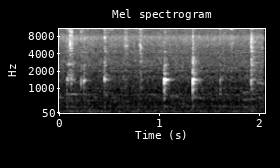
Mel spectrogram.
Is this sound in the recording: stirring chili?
yes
